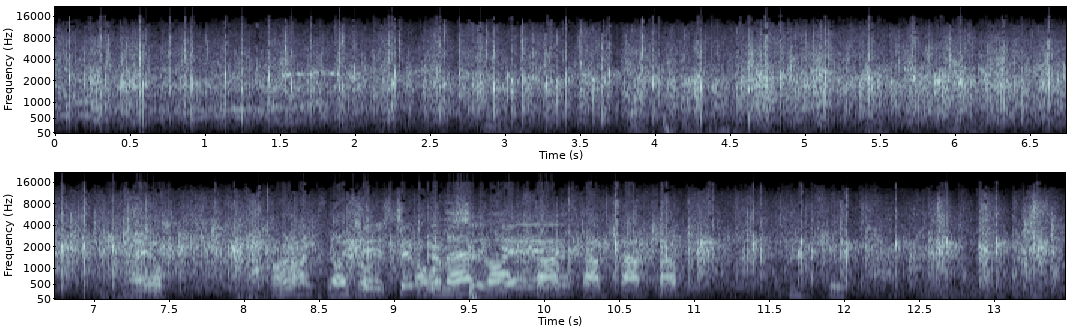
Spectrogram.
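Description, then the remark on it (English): Loud, sustained applause from an audience welcoming Tim Farron, leader of the Liberal Democrats, a dense steady clatter of clapping lasting throughout, with whoops and cheering voices rising through it toward the end. “Please give a massive, massive welcome to the leader of the Liberal Democrats, Tim Farron.”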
